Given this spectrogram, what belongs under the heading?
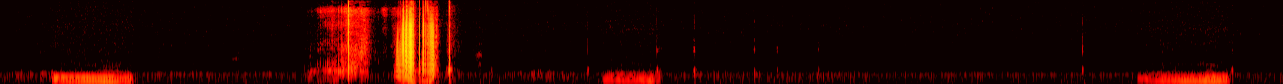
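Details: Rescue puppy snoring while asleep: soft, low snuffling snores in a quiet room, interrupted by a brief rustle or crunching noise.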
